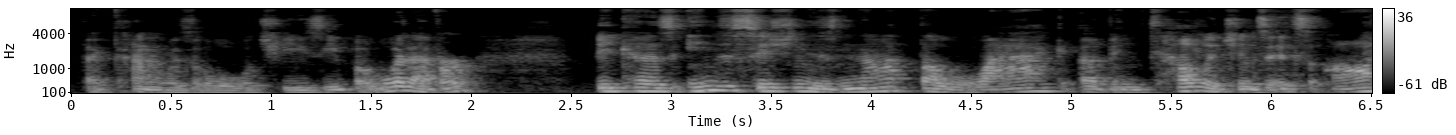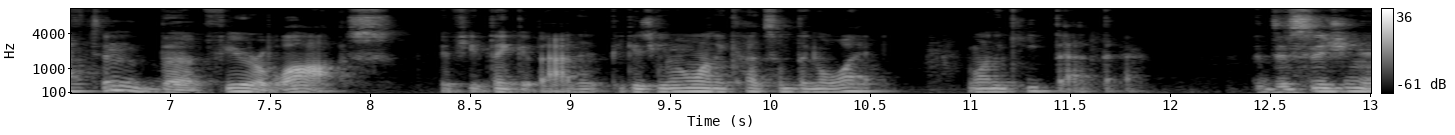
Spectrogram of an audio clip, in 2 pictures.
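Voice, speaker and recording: A man teaching word origins in a relaxed, rambling, self-deprecating way. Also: fairly low pitch, distant mic. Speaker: Latin etymology teacher. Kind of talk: casual solo etymology lesson. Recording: echoey room, voice off-mic.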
